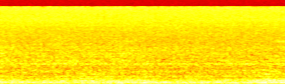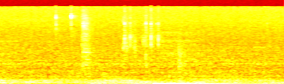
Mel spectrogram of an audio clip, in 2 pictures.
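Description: A few faint clicks of a computer mouse and keyboard, bunched together between about five and six and a half seconds in, over a low steady hum.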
